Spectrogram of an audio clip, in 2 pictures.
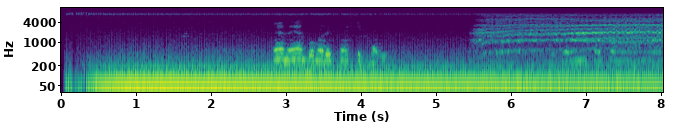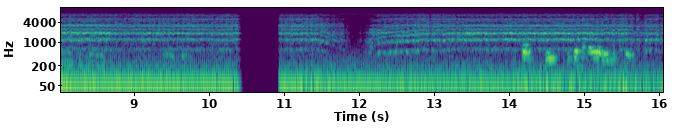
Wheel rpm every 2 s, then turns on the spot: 0, 0, 0, 60, 160, 160, 110, 160.
none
